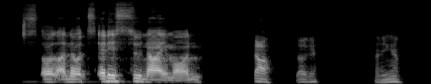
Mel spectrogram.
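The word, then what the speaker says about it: Tsunomon: I think it is pronounced Sneemon. It probably is. Let me check. Oh, I know it is Tsunaimon, Oh, okay.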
